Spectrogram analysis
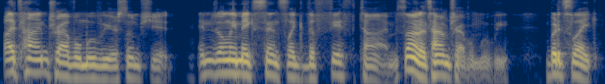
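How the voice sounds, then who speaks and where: Slangy male streamer, swinging pitch, dry sound. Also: lively intonation, a little fast, dry recording. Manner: rambling, slangy, profane. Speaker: streamer reacting to a video. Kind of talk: casual live reaction commentary.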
